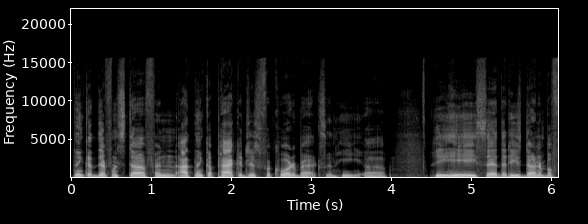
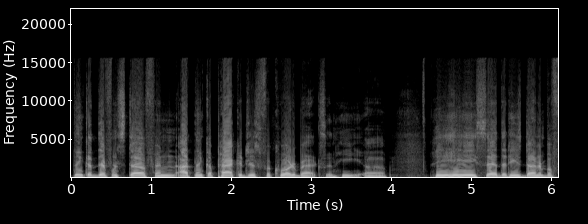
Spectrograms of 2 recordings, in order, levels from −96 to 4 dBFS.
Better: first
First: none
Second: distortion; slight; 7% of the sound clipped

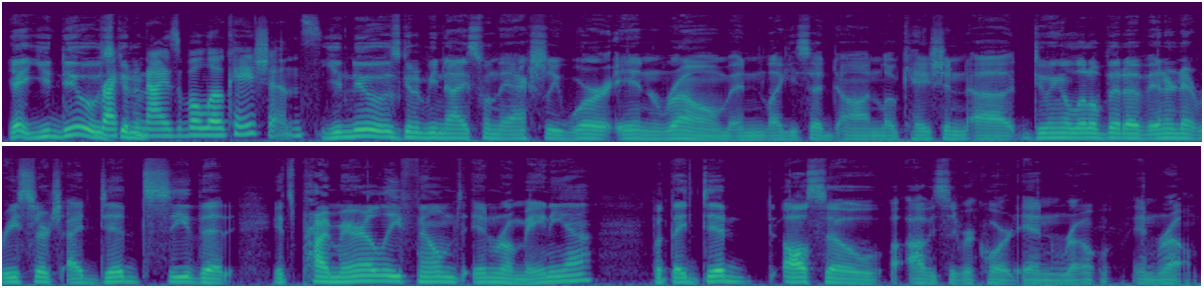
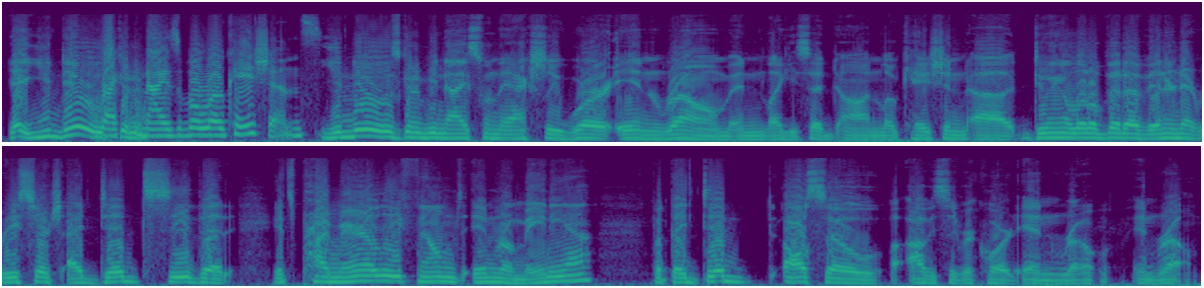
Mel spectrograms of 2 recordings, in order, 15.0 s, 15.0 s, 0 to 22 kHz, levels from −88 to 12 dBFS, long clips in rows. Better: first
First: none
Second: distortion; heavy; 20% of the sound clipped

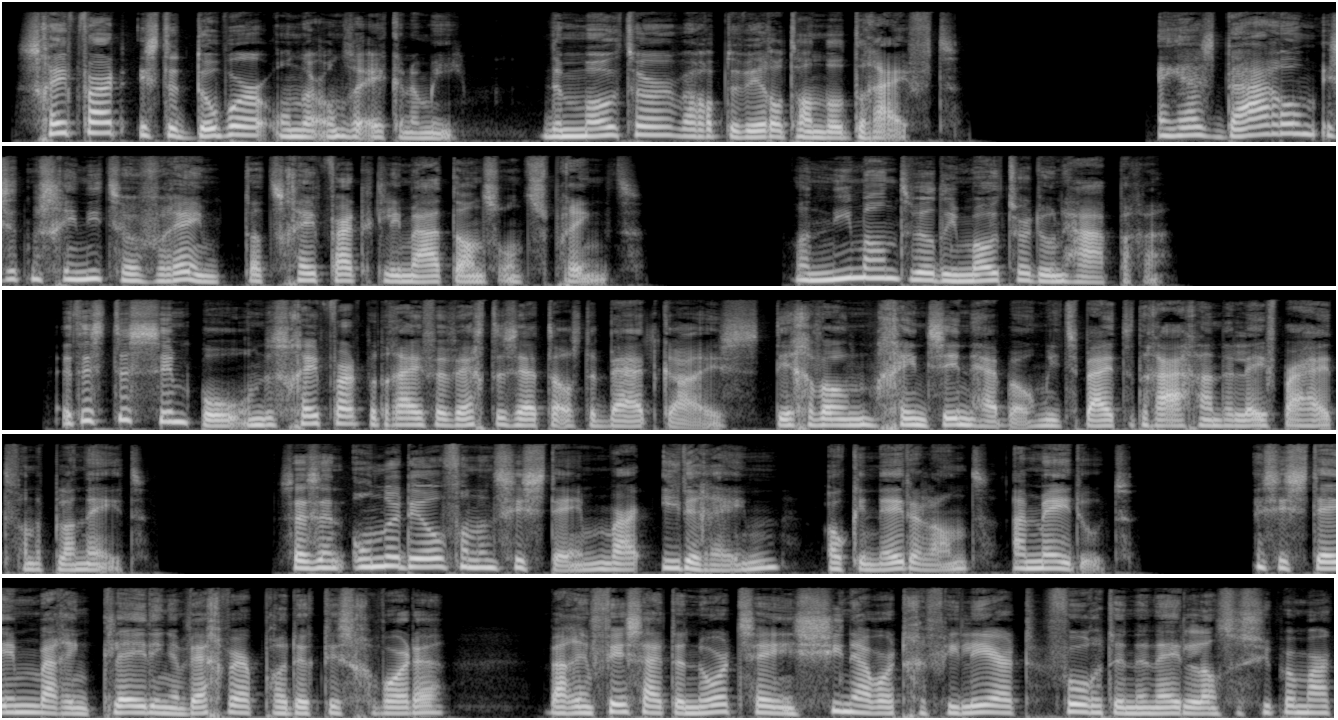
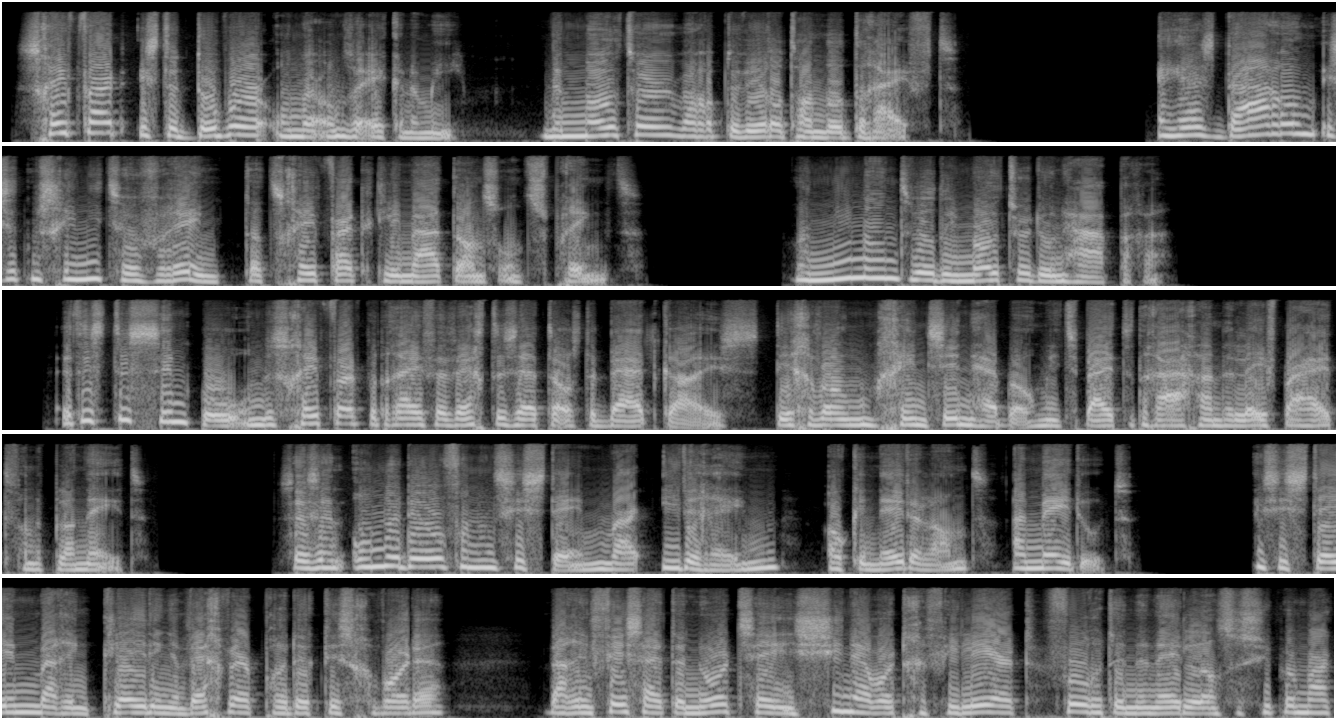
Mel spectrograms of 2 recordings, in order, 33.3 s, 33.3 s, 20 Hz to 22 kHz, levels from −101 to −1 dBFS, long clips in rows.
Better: first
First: none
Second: distortion; heavy; 17% of the sound clipped

